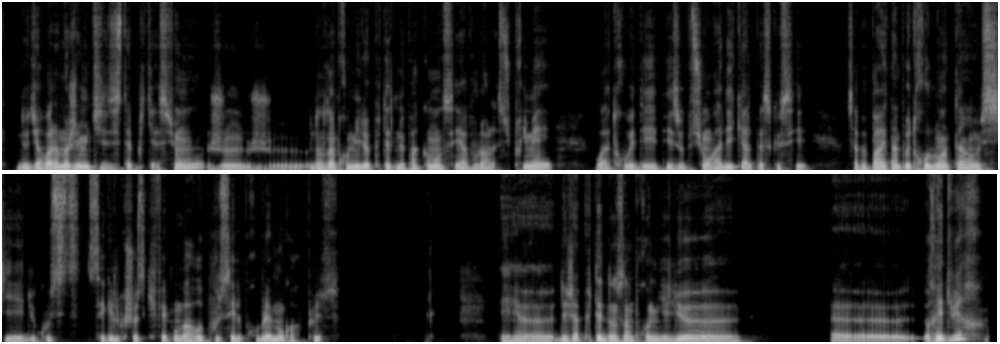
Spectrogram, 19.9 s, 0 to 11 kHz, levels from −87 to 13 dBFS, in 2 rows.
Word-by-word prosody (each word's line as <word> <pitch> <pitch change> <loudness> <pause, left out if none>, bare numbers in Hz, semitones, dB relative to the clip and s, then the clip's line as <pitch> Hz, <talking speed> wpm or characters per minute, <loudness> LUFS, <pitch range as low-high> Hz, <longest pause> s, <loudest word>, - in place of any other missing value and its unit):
de 100 - 0
dire: 110 +3 +1
«Voilà, 100 +3 +5
moi, 155 +4 +6
j'aime 130 -2 +4
utiliser 110 -4 -3
cette 110 - -4
application». 175 +11 -2
Je 100 -4 -2
je - - -13 0.4
dans 105 +1 +1
un 110 - +6
1er 120 +1 +2
lieu 135 - +5
peut - - -19
être 125 -1 0
ne 105 - +1
pas 120 +4 -4
commencer 120 +1 0
à 105 - 0
vouloir 100 -1 -3
la - - -8
supprimer 165 +10 0 0.4
ou - - -1
à - - -2
trouver 105 +1 -2
des 100 -1 -1
des 100 0 -3
options 100 -1 -2
radicales 120 - +1
parce 140 - -4
que 115 - -9
c'est 110 +3 -6 0.4
ça - - -5
peut 115 - -2
paraître 125 +3 +2
un 130 - +4
peu 130 - +3
trop 130 - +1
lointain 130 +9 +3
aussi 115 +3 -1
et 110 - +1
du 110 +1 -6
coup, 160 +8 -8
c 165 - -6
c - - -15
c'est - - -6
quelque 125 -2 -2
chose 155 0 -2
qui - - -18
fait 130 - 0
qu'on 115 - -2
va 100 -1 +2
repousser 110 +9 0
le 150 - -1
problème 110 -4 +2
encore 100 0 -4
plus 175 - -6 1.6
et 100 +1 -3
heu 95 +1 0
déjà, 110 +5 +2
peut-être 120 -2 +4
dans 105 -2 +2
un 100 - +2
1er 100 +1 0
lieu, 105 -6 +3 0.9
heu - - -2
heu, 390 -6 -1
réduire, 200 - +5
115 Hz, 210 wpm, -22 LUFS, 105-135 Hz, 1.6 s, moi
